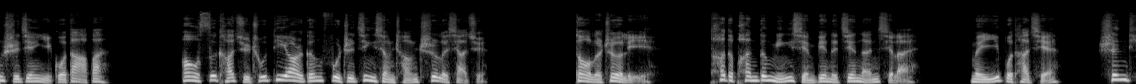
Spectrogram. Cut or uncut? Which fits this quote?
uncut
